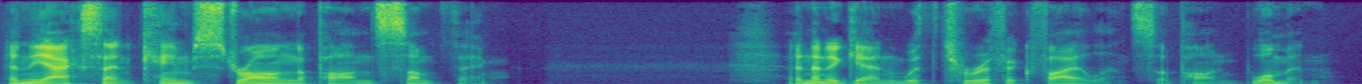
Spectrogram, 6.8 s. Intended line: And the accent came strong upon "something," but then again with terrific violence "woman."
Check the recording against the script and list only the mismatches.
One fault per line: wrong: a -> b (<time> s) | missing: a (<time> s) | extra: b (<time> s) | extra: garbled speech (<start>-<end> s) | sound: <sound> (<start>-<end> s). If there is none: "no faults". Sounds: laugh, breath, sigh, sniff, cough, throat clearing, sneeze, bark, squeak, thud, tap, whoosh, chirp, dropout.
wrong: but -> and (3.9 s)
extra: upon (5.8 s)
